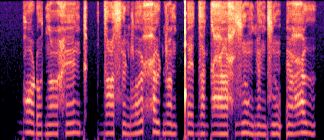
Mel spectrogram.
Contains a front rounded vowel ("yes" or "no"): no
